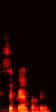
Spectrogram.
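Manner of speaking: ordinary delivery, nothing marked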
